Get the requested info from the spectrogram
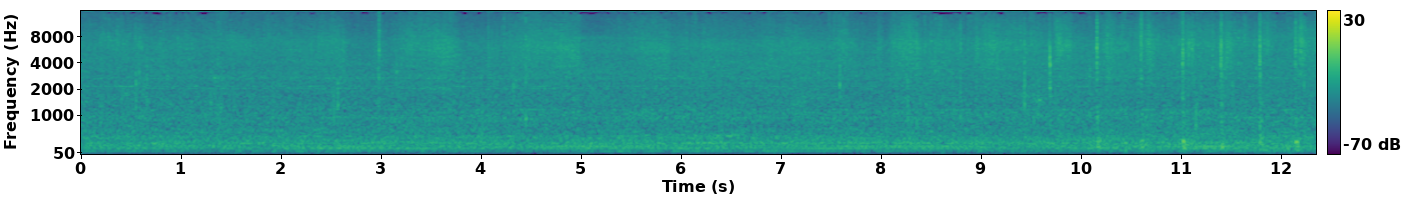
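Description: A steady low rumble with wind noise on the microphone, and a few faint clicks near the end.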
